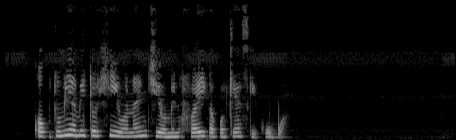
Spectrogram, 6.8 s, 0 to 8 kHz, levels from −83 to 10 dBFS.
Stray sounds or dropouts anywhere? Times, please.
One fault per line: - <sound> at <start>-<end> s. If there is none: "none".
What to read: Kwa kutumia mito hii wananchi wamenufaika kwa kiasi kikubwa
none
